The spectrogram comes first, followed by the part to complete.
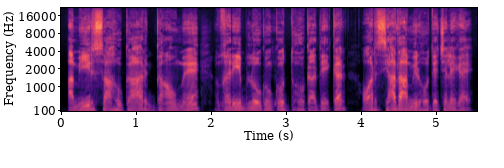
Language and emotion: Urdu, disgusted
